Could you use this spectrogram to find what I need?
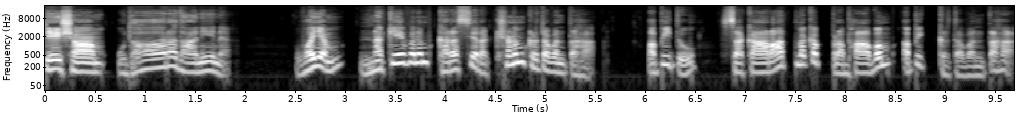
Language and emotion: Sanskrit, happy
